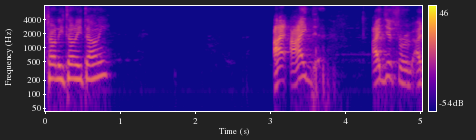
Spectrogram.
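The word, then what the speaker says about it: Tony! Toni! Toné!: tone uh oakland california from 1986 to 1997 tony tony tone okay r b group dwayne wiggins timothy christian riley and raphael sadiq there we go is it is it still oh it's still pronounced tony tony tony i i i just i just remember seeing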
